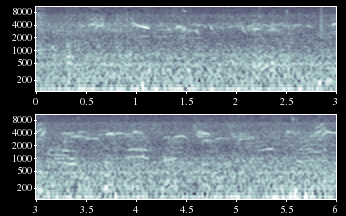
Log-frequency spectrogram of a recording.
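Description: Birds chirping in short scattered notes, over a low rumble of wind on the microphone.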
